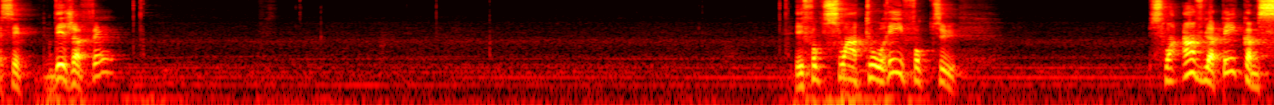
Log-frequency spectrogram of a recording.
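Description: A middle-aged man speaks calmly and closely into a microphone, with long pauses.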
